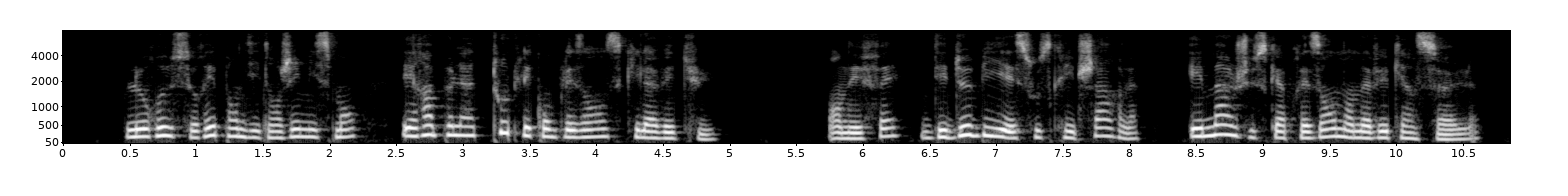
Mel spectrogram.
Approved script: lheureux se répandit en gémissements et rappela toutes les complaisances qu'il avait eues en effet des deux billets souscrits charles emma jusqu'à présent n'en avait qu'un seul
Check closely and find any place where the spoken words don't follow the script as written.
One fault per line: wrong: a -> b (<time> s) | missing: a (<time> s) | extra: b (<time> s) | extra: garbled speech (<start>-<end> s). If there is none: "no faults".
no faults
